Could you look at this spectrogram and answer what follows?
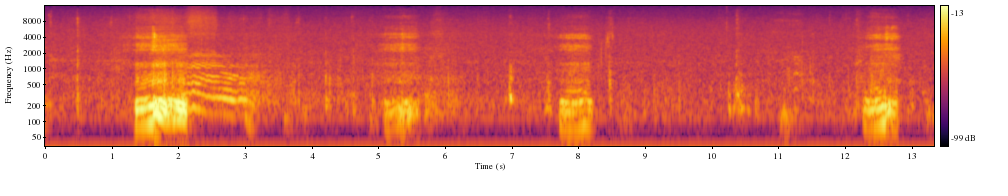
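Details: Basset hound snoring while sleeping after a puppy slumber party: soft rattling snores in short bursts every few seconds, with quieter breathing and faint room noise between them.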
